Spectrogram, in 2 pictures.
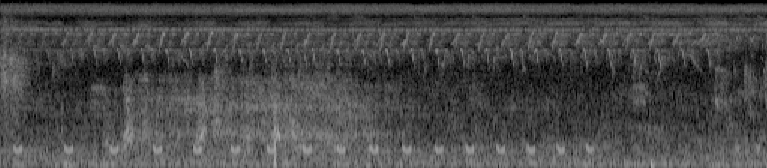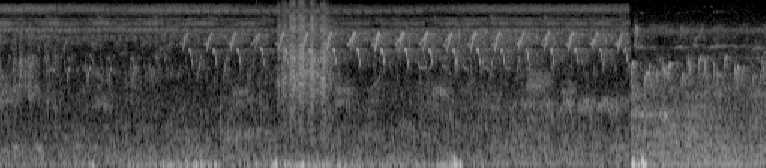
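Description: Faint outdoor ambience: a steady high-pitched chirping that pulses about four times a second and stops suddenly near the end. A lower call repeats about twice a second over the first several seconds, and a few dull thumps fall in the second half, the loudest shortly before the end.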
